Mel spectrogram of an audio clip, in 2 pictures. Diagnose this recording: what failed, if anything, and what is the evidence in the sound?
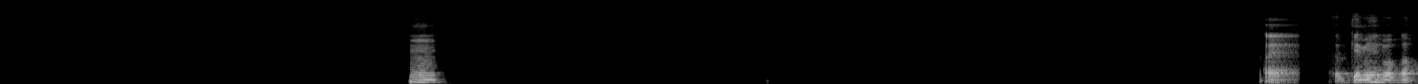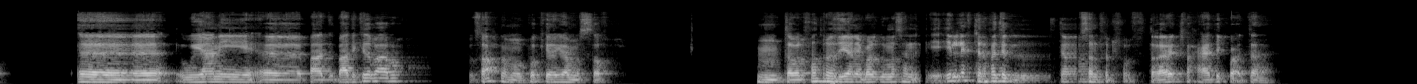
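Codec stage: AAC frame loss with concealment at 12.72–13.43, 15.37–15.52, 18.23–18.98, 24.33–24.99 and 26.94–26.98 s. The decoder repeats the last good spectrum, which shows as smeared, blurred spectrogram blocks.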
